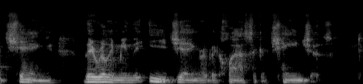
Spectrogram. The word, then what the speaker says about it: I Ching: but that's often written and is often uh pronounced as if it were ai ching so if you've heard anybody referring to the i ching they really mean the e jing or the classic of changes the core of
